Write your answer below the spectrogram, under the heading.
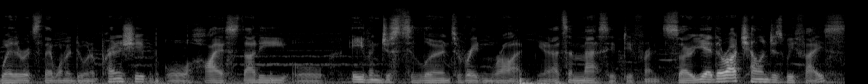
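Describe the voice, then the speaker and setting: A man with an Australian accent talks fairly quickly with hardly any pauses, his very deep, low pitch carrying audible room echo. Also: ordinary pitch variation. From Melbourne, Australia. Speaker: charity worker. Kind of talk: casual interview.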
